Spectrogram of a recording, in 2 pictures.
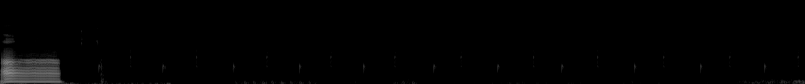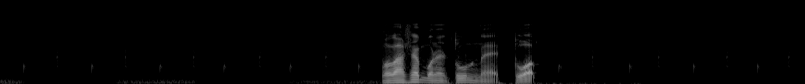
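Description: A truck's turn signal ticks steadily.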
